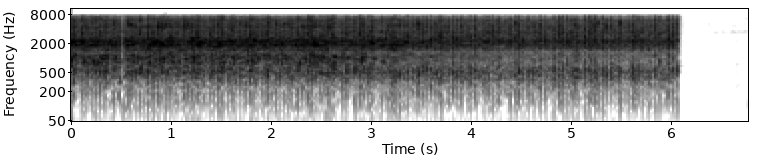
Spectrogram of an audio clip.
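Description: Ultrasound-style hiss with a rough, irregular clicking of about four per second riding through it, pointing to a damaged motor bearing.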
